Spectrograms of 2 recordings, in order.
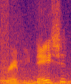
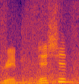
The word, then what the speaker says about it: Remission: in the uh intros i said remy nation it's remission i apologize for keyshawn and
